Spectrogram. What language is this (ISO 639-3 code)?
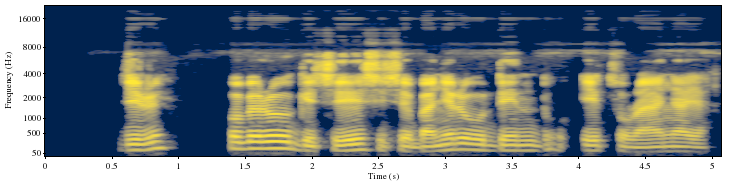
ibo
